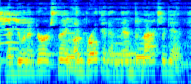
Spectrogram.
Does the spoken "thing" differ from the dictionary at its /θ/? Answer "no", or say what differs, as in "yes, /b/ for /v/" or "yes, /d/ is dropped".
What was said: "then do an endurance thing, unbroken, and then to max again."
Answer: no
